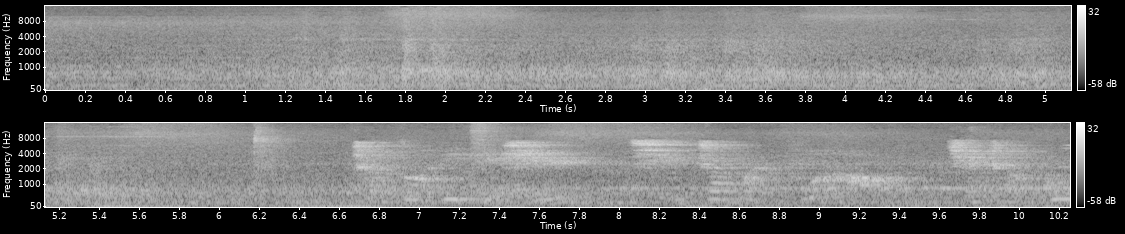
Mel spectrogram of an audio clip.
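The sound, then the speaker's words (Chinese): A late-night subway train carrying some of the last passengers heading home runs steadily, its loud, continuous rumble filling the space, with brief metallic squeals rising near the end and faint muffled voices underneath. “深夜的地铁几乎载着最后一批归家的人”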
